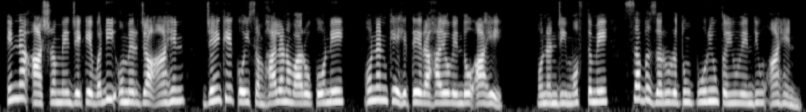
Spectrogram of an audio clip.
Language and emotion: Sindhi, neutral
